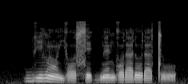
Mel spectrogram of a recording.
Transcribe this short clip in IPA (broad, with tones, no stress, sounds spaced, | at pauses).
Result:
b i˦ l ɔ̃˦˨ j ɔ˧ s e˦ ɡ͡b ɛ̃˦ ɡ ɔ˦ ɾ a˦ ɾ o˧ ɾ a˨ t o˨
